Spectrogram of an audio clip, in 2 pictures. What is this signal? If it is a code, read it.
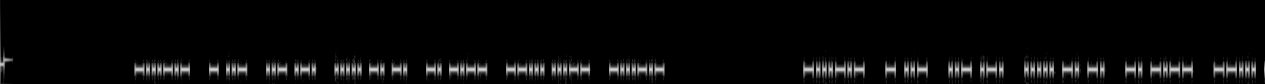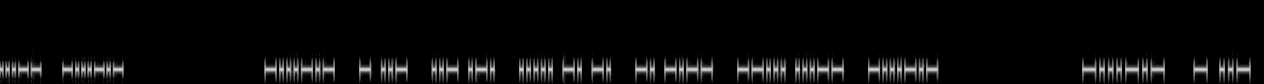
Morse code, heard as a keyed tone, about 37 wpm, 700 Hz. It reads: <BK> TU UR 5NN NY 73 <BK> <BK> TU UR 5NN NY 73 <BK> <BK> TU UR 5NN NY 73 <BK> <BK> TU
